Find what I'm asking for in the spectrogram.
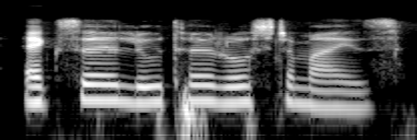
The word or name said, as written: exeleutherostomize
